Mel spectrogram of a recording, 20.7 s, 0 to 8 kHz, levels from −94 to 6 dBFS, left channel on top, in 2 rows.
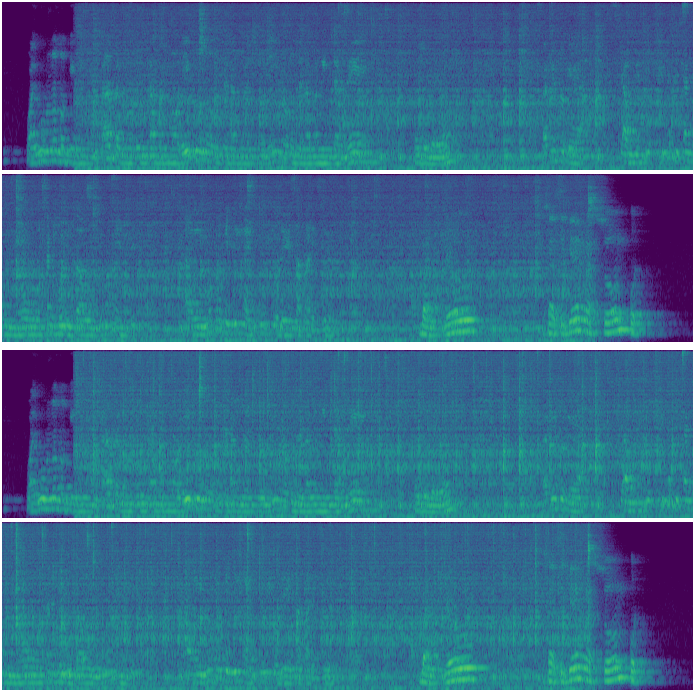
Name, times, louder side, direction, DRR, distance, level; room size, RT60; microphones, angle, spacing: voice 1, 0.4-5.6 8.1-8.7 9.3-12.4 13.1-15.4, right 1 dB, 20° left, 2 dB, 1.2 m, -34 dB
sound 1, 1.1-19.2, right 3 dB, 60° right, 0.9 m, -36 dB
voice 2, 6.2-6.8 16.6-17.6 18.5-19.9, right 1 dB, 10° right, 2 dB, 0.5 m, -29 dB
6.0 x 5.1 x 5.7 m, 0.82 s
head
